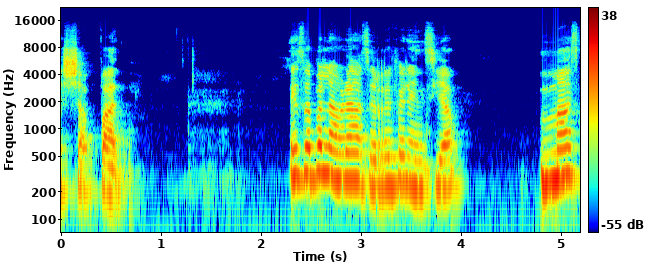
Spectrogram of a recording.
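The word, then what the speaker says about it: שָׁפַט: Pero cuando revisamos en el hebreo, la palabra que se utiliza aquí para juicio es una palabra que se pronuncia shafat.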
